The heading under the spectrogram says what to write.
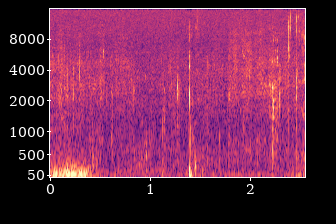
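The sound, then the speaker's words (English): Quiet munching on a sandwich, with soft irregular crunches and smacks as someone chews, and one slightly sharper bite partway through. No one speaks. “I'm still munching over here.”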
